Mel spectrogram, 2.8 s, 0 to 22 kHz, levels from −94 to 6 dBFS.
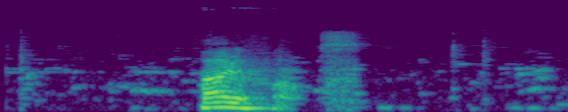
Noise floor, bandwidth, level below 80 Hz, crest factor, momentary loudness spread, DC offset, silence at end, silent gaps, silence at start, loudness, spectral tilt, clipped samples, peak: -55 dBFS; 6.2 kHz; -62 dBFS; 18 dB; 27 LU; under 0.1%; 0.15 s; none; 1 s; -15 LUFS; -10 dB/octave; under 0.1%; -2 dBFS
